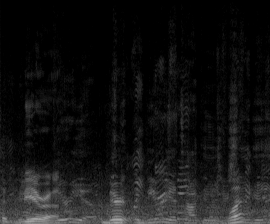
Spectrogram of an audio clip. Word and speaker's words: birria: Say like a gringo, that's why. Birria. All right, Birria. dude. These Birria. birria. I gotta roll the R, right? Gotta roll the R. So these birria tacos are so good.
